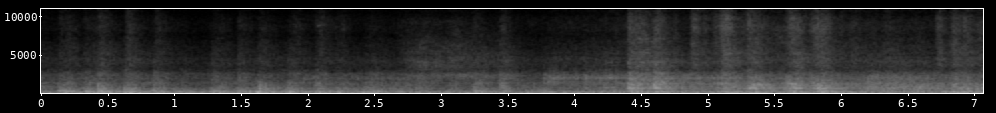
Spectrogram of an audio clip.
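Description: Keihan 3000-series electric train running on the rails, heard from inside the car, with a steady rumble. About four and a half seconds in comes a run of clicks as the wheels clatter over rail joints.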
